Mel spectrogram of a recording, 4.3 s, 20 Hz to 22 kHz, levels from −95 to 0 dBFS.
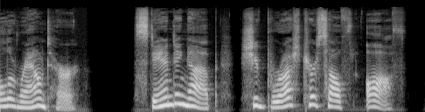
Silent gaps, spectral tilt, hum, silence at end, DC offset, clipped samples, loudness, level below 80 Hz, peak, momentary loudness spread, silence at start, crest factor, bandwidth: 0.96-1.29 s; -3.5 dB/octave; none; 0.25 s; under 0.1%; under 0.1%; -19 LUFS; -60 dBFS; -4 dBFS; 11 LU; 0 s; 16 dB; 17 kHz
